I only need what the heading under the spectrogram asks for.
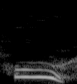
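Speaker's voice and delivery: big breathy whew after effort; relieved exhale. Real, not acted. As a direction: blow out the air in relief.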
